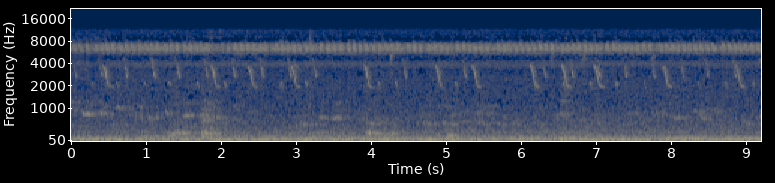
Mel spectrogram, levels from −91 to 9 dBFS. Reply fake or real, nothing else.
real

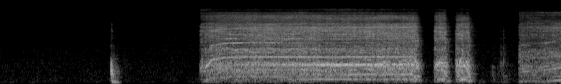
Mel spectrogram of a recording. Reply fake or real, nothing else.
fake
